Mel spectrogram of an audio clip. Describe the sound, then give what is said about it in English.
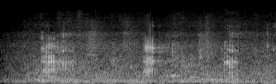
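Pigs grunt and oink on a pig farm in Missouri, three distinct snorting calls spaced about a second apart over a steady low rumble of barn background noise, moderately loud. “is a pig farmer based in Missouri.”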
